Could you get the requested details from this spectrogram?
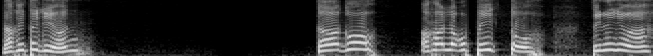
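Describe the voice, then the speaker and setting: Slow-talking man reacting to clips. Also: extremely high pitch, dry recording, studio quality. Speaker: reaction video host. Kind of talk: casual reaction commentary.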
